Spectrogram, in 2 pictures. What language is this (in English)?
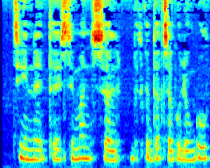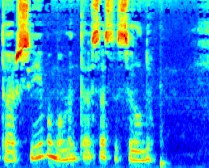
Latgalian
